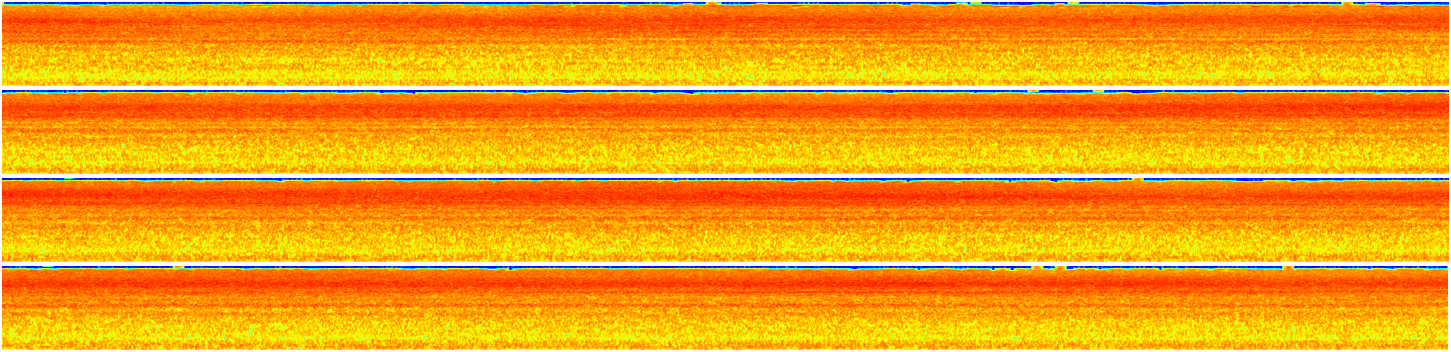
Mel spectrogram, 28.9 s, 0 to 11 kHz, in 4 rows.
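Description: Boeing 747 freighter's jet engines running at taxi power as it rolls along the taxiway: a steady rush of engine noise with a faint high whine.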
